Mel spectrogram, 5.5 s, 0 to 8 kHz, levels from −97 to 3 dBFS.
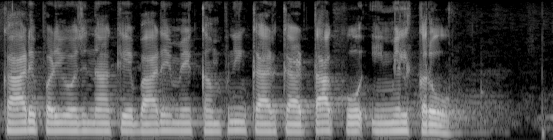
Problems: background sounds at intervals, continuous background conversations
